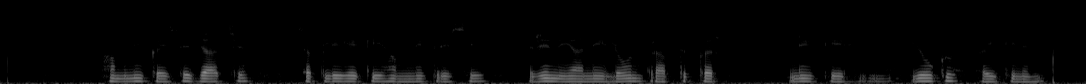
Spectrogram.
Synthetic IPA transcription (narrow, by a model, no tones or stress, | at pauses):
hɐmnikɛːsed͡ʒaːt͡ʃsɐkliɦɛkiɦɐmnekɾɪsiɾɪnjaːniloːnpɾaːp̚t̪kɐɾ | neke | joːɡhɛikinɐɦĩː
